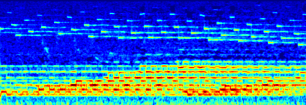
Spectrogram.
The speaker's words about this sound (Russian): Только стал глаза закрывать, бубенчик опять зазвонил. «А, наверное, по пустякам звонит», так подумал козел и закрыл глаза.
